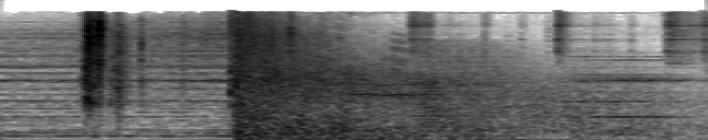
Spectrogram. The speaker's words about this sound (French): Un dragon céleste tire sur Okji et le blesse.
